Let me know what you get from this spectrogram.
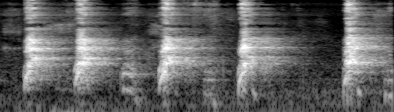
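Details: Dog giving five loud, sharp barks spaced roughly a second apart, each a harsh burst that fades quickly, with quiet pauses in between.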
